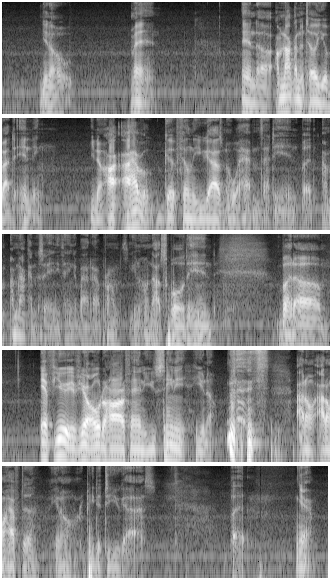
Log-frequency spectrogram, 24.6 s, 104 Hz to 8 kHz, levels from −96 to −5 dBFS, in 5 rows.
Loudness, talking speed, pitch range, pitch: -17 LUFS, 190 wpm, 80-120 Hz, 85 Hz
